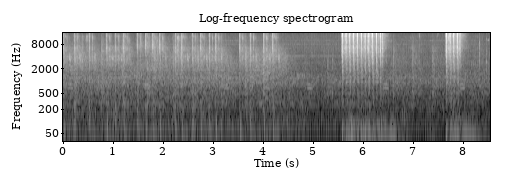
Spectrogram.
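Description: A companion shoots at a Mister Gutsy robot in Fallout 4 amid steady mechanical game noise, with two short rapid bursts of gunfire standing out near the end, and speech is heard over it.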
